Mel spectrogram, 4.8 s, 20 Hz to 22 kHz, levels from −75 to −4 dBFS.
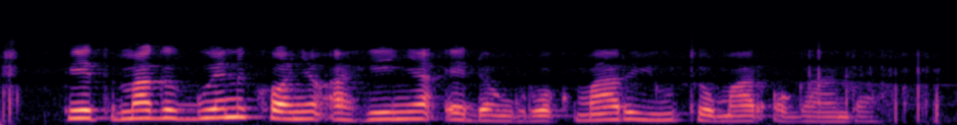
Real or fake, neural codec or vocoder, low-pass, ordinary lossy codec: real; none; none; none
